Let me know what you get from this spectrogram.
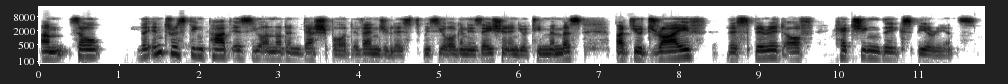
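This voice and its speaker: A man's voice: mid-range voice, a little slow, fairly bright tone. Hesitant male host on dull audio. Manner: formal welcome, hesitant, many fillers. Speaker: show host. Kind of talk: casual show introduction.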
